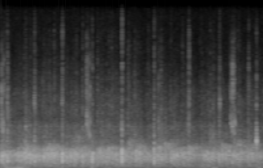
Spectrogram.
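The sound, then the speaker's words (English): A crowd in a church auditorium claps to the Lord as a healer during a prayer request, steadily and densely, countless hands blending into a loud, continuous wash of applause with scattered sharper claps standing out, and no talking over it. “Clap to the Lord if you believe He is a healer tonight.”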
